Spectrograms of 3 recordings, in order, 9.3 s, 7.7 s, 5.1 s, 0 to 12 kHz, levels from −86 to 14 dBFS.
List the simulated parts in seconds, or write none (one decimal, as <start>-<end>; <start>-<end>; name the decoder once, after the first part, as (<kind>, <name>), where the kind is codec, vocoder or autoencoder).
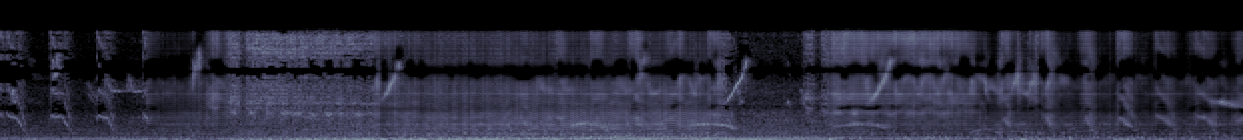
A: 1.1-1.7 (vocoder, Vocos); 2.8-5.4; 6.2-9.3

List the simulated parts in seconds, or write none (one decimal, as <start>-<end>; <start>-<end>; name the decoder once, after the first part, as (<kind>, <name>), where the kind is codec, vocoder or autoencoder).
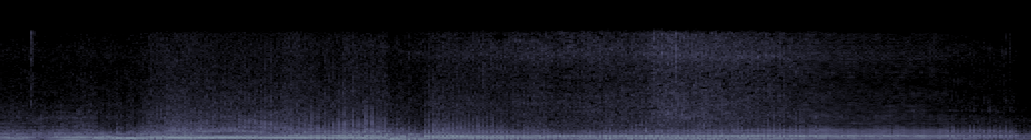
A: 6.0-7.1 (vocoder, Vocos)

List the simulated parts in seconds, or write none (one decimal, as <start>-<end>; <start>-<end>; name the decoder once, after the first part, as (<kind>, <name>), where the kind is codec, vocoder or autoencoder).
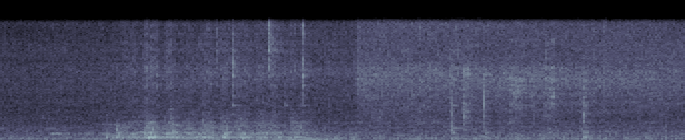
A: 0.0-5.1 (vocoder, Vocos)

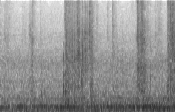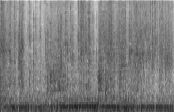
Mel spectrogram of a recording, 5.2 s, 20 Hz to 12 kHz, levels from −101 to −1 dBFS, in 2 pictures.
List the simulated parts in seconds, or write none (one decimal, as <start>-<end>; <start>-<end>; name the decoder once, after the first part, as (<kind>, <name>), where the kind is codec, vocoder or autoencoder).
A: 1.3-4.4 (vocoder, Vocos)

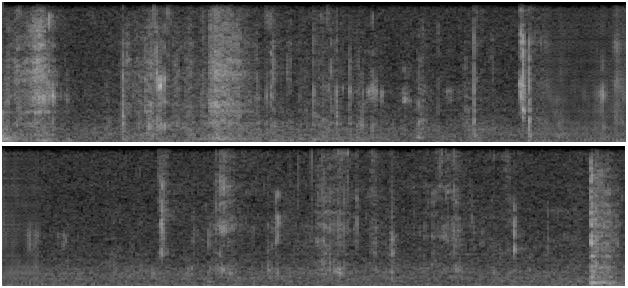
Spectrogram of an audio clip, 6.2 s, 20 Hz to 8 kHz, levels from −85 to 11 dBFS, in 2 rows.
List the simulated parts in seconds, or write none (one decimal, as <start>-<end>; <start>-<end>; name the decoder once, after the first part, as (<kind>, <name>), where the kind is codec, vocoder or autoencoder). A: 2.7-3.3 (vocoder, Vocos)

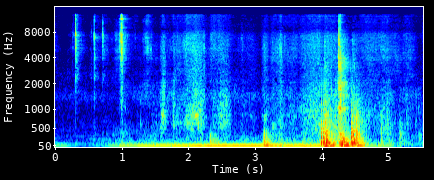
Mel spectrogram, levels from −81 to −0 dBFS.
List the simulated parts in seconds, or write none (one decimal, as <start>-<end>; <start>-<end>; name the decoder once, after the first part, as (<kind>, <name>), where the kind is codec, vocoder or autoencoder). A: 0.7-2.0 (vocoder, Vocos); 3.1-5.5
